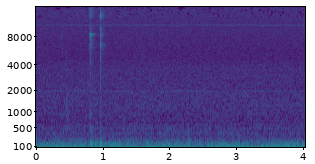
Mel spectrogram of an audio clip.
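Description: Two quick computer mouse clicks about a second in, over a low steady hum.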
